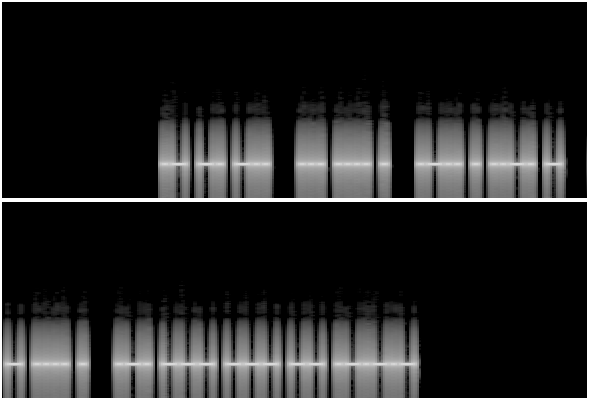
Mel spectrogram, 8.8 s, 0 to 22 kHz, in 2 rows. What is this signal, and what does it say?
Morse code, heard as a keyed tone, about 34 wpm, 700 Hz. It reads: AND SHE LEFT THE ROOM.
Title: Sentences from Top 300 Words 35wpm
